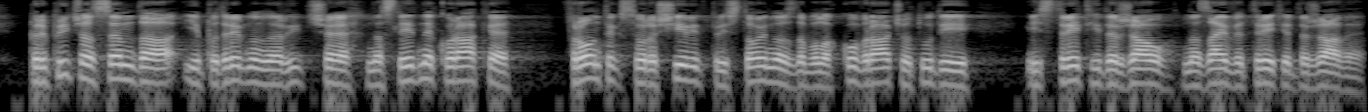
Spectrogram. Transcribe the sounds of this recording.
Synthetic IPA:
pɾɛpɾiːt͡ʃansəmd̪ajɛpɔt̪ɾeːbnɔnaɾiːt͡ʃɛnasleːd̪nɛkɔɾaːkɛ | fɾont̪ɛksuɾasʃiːɾit̪pɾist̪oːjnɔst̪d̪abolaxkoːʋɾaːt͡ʃawt̪uːd̪iː | st̪ɾeːt̪iɣd̪əɾʒaːwnazajʋət̪ɾeːt̪jɛd̪əɾʒaːʋɛ̰

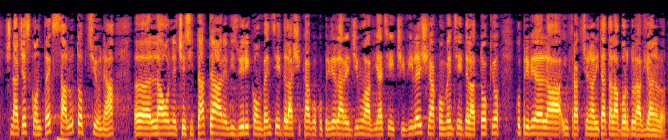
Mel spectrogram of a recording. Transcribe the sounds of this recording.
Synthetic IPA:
ʃiɨnat͡ʃe̞st̪̚ko̞nt̪e̞kst̪salut̪o̞p̚t̪siunea | lao̞ne̞t͡ʃe̞sit̪at̪eaɾe̞vizuiɾiko̞nve̞nt̪sije̞jd̪e̞laʃikaɡo̞kupɾiviɾe̞laɾe̞d͡ʒimulaviat̪sije̞jt͡ʃivile̞ʃiako̞nve̞nt̪sije̞jd̪e̞lat̪o̞kʲjo̞ | kupɾiviɾe̞lainfɾak̚t̪sio̞nalit̪at̪ealaːbo̞rd̪ulavioane̞lo̰r

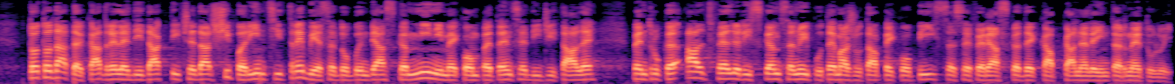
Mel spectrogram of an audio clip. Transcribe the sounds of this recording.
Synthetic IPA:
t̪o̞t̪o̞d̪at̪əkad̪ɾe̞le̞d̪id̪ak̚t̪it͡ʃe̞d̪arʃipəɾint̪sit̪ɾe̞buje̞səd̪o̞bɨnd̪easkəminime̞ko̞mpe̞t̪e̞nt̪se̞d̪id͡ʒit̪ale̞ | pe̞nt̪ɾukəʔalt̪fe̞lriskəmsənujput̪e̞maʒut̪ape̞ko̞pijsəse̞fe̞ɾeaskəd̪e̞kap̚kane̞le̞int̪e̞rne̞t̪ulṵj

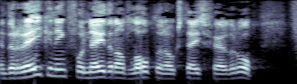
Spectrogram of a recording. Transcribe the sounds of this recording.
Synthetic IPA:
ɛndərejkənɪŋvʊːɹnejdəɹlɑntlowp̚dɑnowkstejtsfɛɹdəɾɔp̚

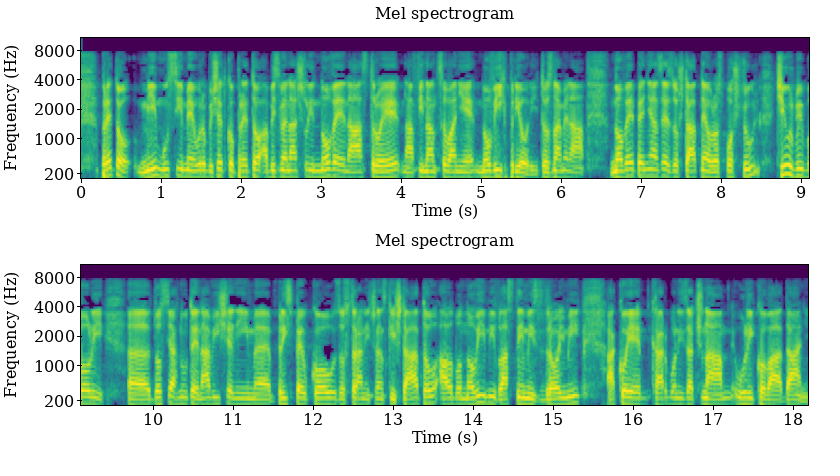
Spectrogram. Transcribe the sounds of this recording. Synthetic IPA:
pɾɛt̪ɔmimusiːmɛuɾɔbicfʃɛt̪̚kɔpɾɛt̪ɔʔabizmɛnaʃlinɔʋɛːnaːst̪ɾɔjɛnafinant͡sɔʋaɲɪɛnɔʋiːxpɾiɔɾit̪̚t̪ɔznamɛnaːnɔʋɛːpɛɲɪazɛzɔʃt̪aːt̪̚nɛːɦɔɾɔspɔt͡ʃt̪ut͡ʃiuʒbibɔlid̪ɔsɪaɦnut̪ɛːnaʋiːʃɛɲiːmpɾiːspɛʊkɔʊzɔst̪ɾanit͡ʃlɛnskiːxʃt̪aːt̪ɔʊʔalɛbɔnɔʋiːmiʋlast̪niːmizd̪ɾɔjmiʔa̰kɔjɛkaɾbɔnizat͡ʃnaːuɦlikɔʋaːd̪aɲ

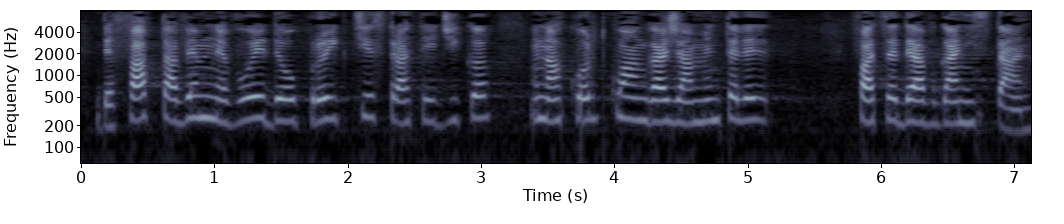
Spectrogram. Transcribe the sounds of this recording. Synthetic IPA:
d̪e̞fap̚t̪ave̞mne̞vo̞je̞d̪e̞o̞pɾo̞je̞k̚t̪sije̞st̪ɾat̪e̞d͡ʒikə | ɨnako̞rd̪kuaŋɡaʒame̞nt̪e̞le̞ | fat̪səd̪e̞afɡanist̪an

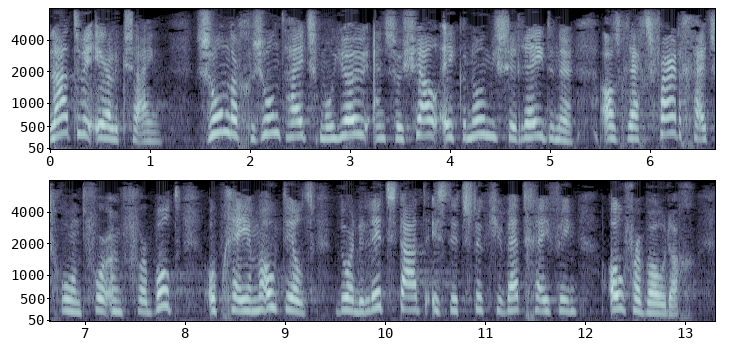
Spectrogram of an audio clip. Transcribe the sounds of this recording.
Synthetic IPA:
laːtəʋəʔɪːɹləksɛjn | zɔndəɹχəzɔntɦɛjtsmɪlˠjøɥʔɛnsowʃaːlˠʔejkonowmisərejdənəʔɑ̰lˠsrɛχtfaːɹdəχɦɛjtsχrɔntfʊːɹʔə̰nv̥əɹbɔtɔpχejɛmowtɪːlˠtdʊːɹdəlɪtstaːtɪzdɪtstɵkjəʋɛtχejvɪŋ | owvəɹbowdəχ

